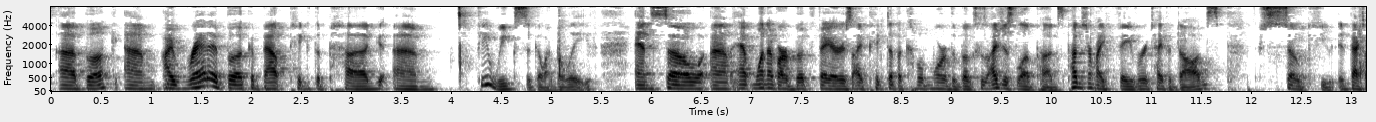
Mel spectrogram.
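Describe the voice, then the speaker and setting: A man's voice: mid-range voice, fairly bright tone. An American man in his thirties, a teacher reading a picture book aloud with casual asides. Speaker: teacher reading to first graders. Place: small room at home. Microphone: phone or laptop at arm's length.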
